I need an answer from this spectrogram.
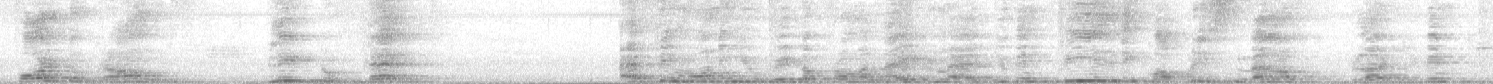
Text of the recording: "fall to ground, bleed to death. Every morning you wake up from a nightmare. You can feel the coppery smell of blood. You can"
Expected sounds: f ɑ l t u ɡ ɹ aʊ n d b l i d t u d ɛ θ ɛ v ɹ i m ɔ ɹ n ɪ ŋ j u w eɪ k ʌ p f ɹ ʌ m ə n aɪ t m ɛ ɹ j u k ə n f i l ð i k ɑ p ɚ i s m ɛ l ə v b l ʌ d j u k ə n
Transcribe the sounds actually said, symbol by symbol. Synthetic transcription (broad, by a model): f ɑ l t u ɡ ɹ aʊ n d b l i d t u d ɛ t ɛ v ɹ i m ɔ ɹ n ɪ ŋ j u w eɪ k ʌ p f ɹ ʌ m ə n aɪ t m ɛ l j u k ə n f i l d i k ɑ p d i s m ɛ l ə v b l ʌ d j u k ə n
